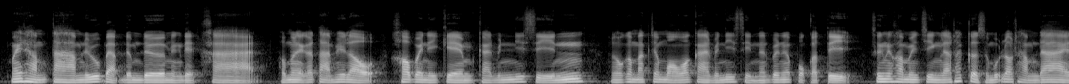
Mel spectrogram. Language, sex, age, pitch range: Thai, male, 20-39, 100-120 Hz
